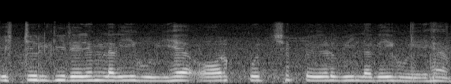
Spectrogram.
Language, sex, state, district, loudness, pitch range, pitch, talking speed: Hindi, male, Chhattisgarh, Bilaspur, -14 LUFS, 175-185 Hz, 180 Hz, 170 wpm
